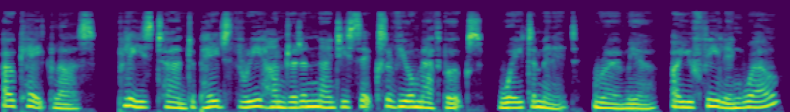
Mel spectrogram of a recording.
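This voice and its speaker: A man's voice: high voice, measured pace, hardly any pauses, darkish tone, no room sound, studio quality, pitched above the performer's own voice. A man voicing a prim female schoolteacher in a fussy, teacherly manner. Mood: concerned.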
